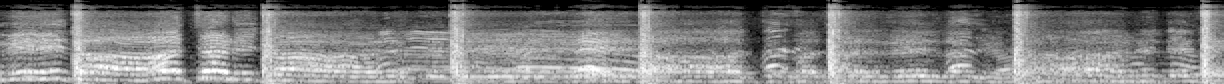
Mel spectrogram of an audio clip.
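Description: A crowd of men chanting a noha while beating their chests in unison (matam), a sharp collective slap landing about once a second over the voices.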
